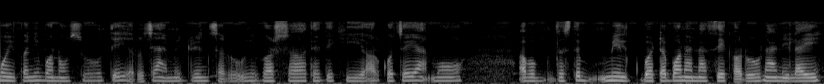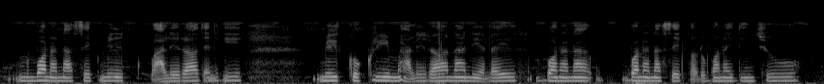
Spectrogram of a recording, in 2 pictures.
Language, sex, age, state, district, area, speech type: Nepali, female, 45-60, West Bengal, Kalimpong, rural, spontaneous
